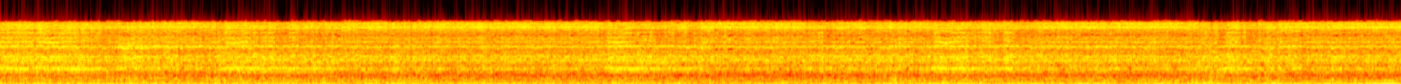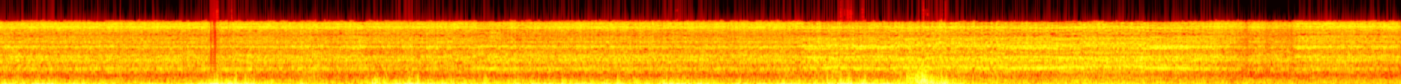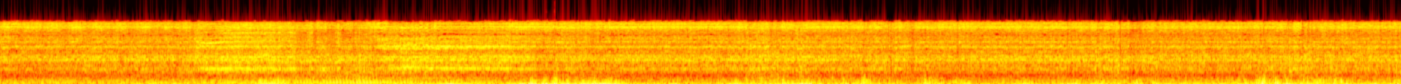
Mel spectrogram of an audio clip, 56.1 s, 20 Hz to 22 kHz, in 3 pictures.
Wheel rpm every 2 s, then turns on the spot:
200, 200, 200, 200, 200, 200, 200, 200, 200, 200, 200, 200, 200, 200, 200, 200, 190, 200, 200, 200, 200, 190, 200, 200, 200, 200, 200, 200.
none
